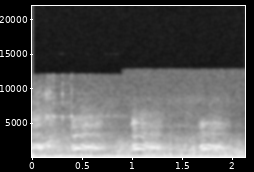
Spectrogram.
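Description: Crows cawing: four harsh calls about half a second apart, over a low steady tone.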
